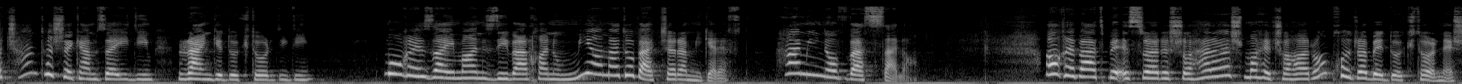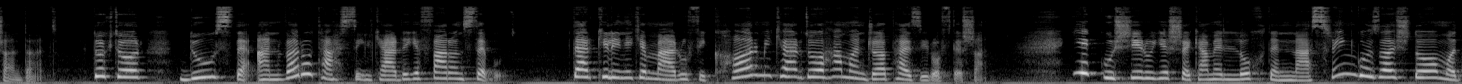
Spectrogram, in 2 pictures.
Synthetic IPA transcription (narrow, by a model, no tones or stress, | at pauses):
ɒːt͡ʃʰænt̪ʰɒːʃe̞cæmzɒːiːd̪iːmræŋɟe̞d̪okʰt̪ʰoɾd̪iːd̪iːm | moːɣeezæːjmɒːnziːvæɾxɒːnuːmːiːjɒːmæd̪obætt͡ʃʰːeɾɒːmiːɟe̞̰ɾe̞̰ft̪ | hæmiːnovæsæ̰lɒ̰ːm | ɒːɣe̞bæt̪ʰbe̞ːsɾɒːɾe̞ʃoɦæɾæʃmɒːɦe̞t͡ʃʰɒɦɒːɾomxo̞d̪ɾɒːbed̪oct̪ʰo̞ɾne̞ʃɒ̰ːnd̪ɒ̰ːd̪̥ː | oct̪oɾ | d̪uːst̪ḛʔænvæɾo̞t̪ʰæhsiːlcʰæɾd̪e̞je̞fæɾɒːnse̞bṵːd̪̥d̪̥æɾcʰliːnicʰemæʔɾuːfiːkʰɒːɾmiːcʰæɾd̪o̞ɦæmɒnd͡ʒɒːpʰæziːɾo̞̰ft̪e̞̰ʃæ̰nd̪ | jec̚ɡuːʃiːɾuːje̞ʃe̞cʰæme̞loxt̪e̞næsɾinɡo̞zɒːʃd̪omo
